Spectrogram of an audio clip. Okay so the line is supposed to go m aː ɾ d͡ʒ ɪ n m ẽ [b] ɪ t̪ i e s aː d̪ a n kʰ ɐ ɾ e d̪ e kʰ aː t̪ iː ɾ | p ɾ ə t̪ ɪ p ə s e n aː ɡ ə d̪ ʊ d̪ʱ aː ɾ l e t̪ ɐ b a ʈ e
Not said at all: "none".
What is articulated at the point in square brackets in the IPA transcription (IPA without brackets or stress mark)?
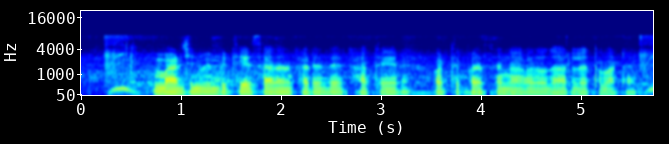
b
